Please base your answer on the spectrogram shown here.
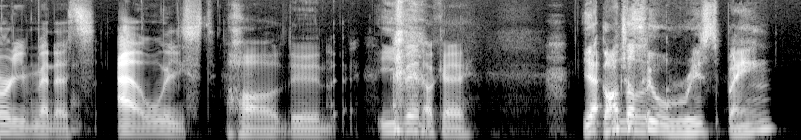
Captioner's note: laughs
